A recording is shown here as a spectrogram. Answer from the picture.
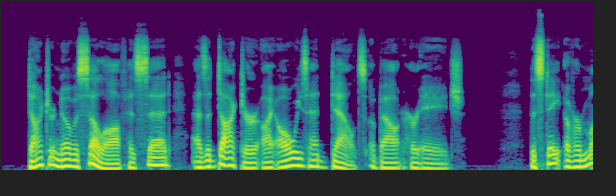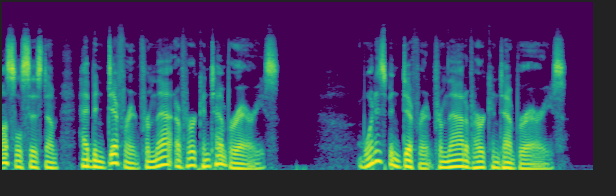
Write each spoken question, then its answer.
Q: What has been different from that of her contemporaries?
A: The state of her muscle system has been different from that of her contemporaries.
